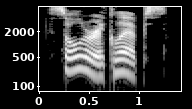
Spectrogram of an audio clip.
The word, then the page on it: solar eclipse: British English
